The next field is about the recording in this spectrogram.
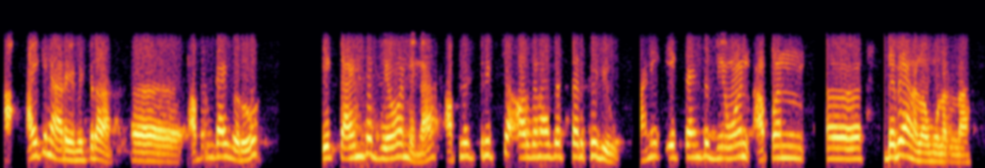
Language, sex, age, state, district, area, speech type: Marathi, male, 18-30, Maharashtra, Ahmednagar, rural, conversation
